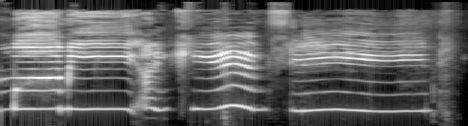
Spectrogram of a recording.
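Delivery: high, drawn-out whine; young bunny calling out. A narrator's reading. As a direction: wail slowly for mommy from bed. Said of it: "second youngest bunny call out".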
